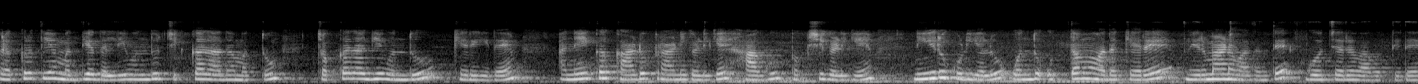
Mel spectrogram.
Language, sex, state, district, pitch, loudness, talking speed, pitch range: Kannada, female, Karnataka, Shimoga, 230 Hz, -17 LUFS, 90 wpm, 215-260 Hz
